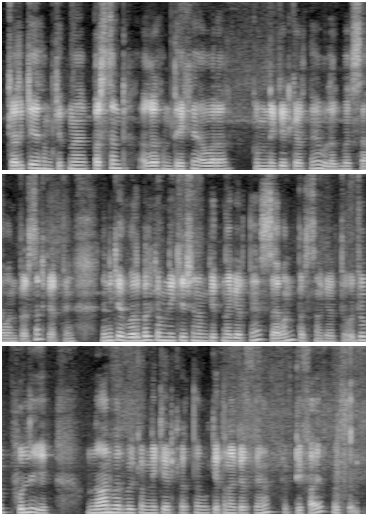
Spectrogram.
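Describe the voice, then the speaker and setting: A man's voice: on the high side, dull audio. A man teaching a classroom lecture in tinged speech, explaining step by step with rhetorical questions and filler sounds.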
